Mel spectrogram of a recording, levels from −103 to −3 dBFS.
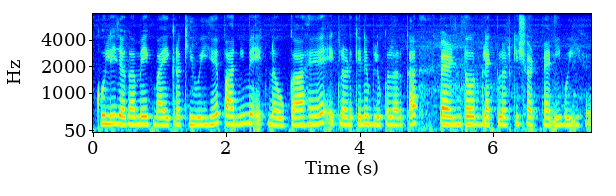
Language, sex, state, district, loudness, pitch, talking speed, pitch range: Hindi, female, Bihar, Saharsa, -37 LUFS, 200 Hz, 225 wpm, 190-210 Hz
